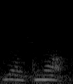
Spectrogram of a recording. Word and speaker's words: yajna: Another word in Sanskrit for it is yajna. Spelled with a G, not pronounced with a J.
